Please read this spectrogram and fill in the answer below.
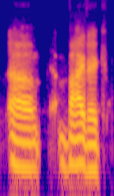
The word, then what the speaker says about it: Vivek: What we're going to criticize the other people, but people like Haley and DeSantis, you know, even Vivek rhymes with fake, rhymes with cake.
